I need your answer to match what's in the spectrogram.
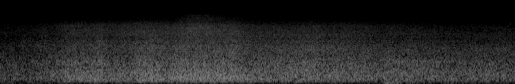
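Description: Steady ocean surf washes in with a broad, hissing roar that swells gently and then eases, fairly loud, with a breath of wind mixed in and no voices, heard aboard a ship at sea.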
